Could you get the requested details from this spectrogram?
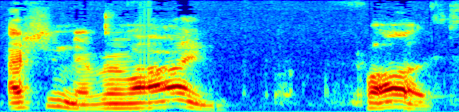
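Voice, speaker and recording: A man's voice: fairly high pitch, measured pace, darkish tone. A teenage man co-hosting a casual chat podcast, slangy and laid-back, swearing often. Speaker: podcast co-host.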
